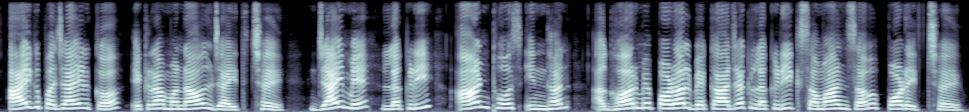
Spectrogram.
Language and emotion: Maithili, neutral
